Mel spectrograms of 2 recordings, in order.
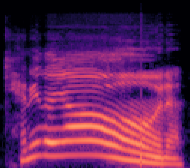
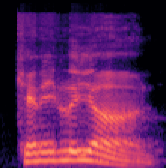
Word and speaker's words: Kenny Leon: Here he is, director extraordinaire, Kenny Leone. Hello, hi, Kenny. hello. What's up? Hi, Kenny. Am I pronouncing your last name right? Kenny Leon.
